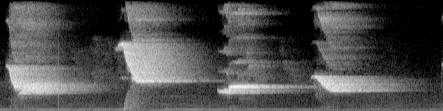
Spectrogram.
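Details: A red-cowled cardinal sings loud, pure whistles. Each phrase drops sharply, then holds a steady tone. Four full phrases come at an even pace of roughly one per second, and a fifth begins as the clip ends.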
